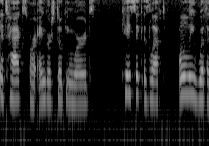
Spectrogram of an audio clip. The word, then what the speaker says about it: Kasich: but almost no one almost no one can pronounce this poor man's name Kasich it rhymes with basic but as I was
